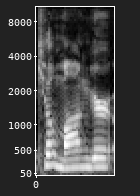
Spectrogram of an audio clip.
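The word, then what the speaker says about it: Killmonger: I always is it kill monger or kill monk do you be kind of like halfway pronounce the G in that kill monger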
